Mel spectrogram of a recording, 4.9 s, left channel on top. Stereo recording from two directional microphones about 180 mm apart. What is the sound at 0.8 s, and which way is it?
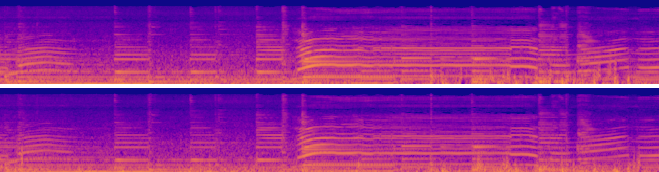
Music, 30° right (ahead or behind).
